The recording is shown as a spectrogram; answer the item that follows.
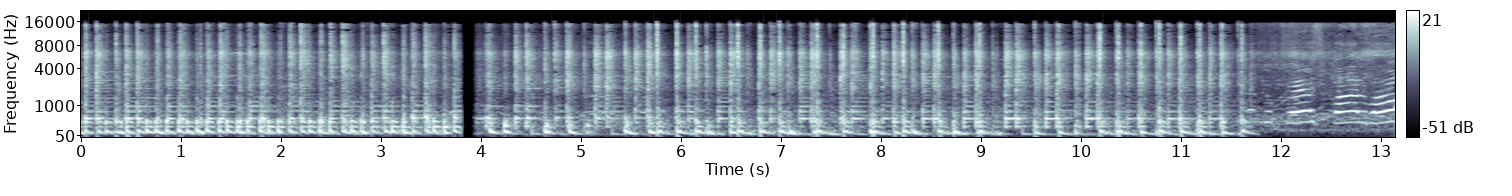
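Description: Dhol beaten with a stick in a fast, steady rhythm, with a held tone running underneath. The sound cuts out briefly about four seconds in.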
